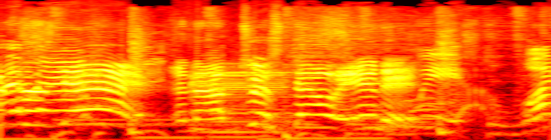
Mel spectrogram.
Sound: buzzer buzzing

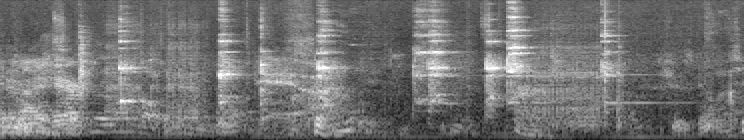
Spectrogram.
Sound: glasses clinking

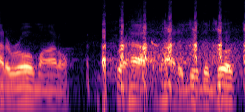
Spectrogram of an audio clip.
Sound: laughter

